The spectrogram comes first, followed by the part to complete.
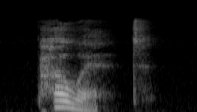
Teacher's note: Trochaic, stressed and unstressed.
